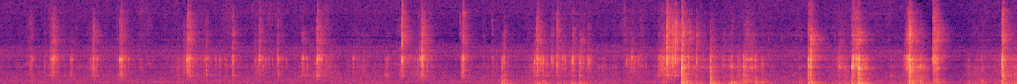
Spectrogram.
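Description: Screws being loosened on a Bixpy Jet housing, a steady series of sharp close clicks and ratcheting ticks in quick irregular rhythm, no talking.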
